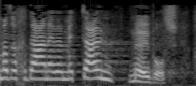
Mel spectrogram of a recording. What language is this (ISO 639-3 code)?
nld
